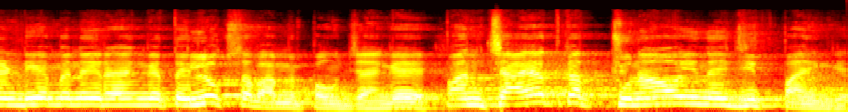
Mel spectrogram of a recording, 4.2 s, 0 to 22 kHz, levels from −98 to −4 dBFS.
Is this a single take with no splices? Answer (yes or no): no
